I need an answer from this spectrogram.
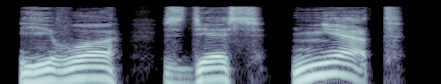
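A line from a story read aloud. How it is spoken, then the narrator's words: Deliberately loud. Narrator (Russian): нарочито громко произнес лидер пруссов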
